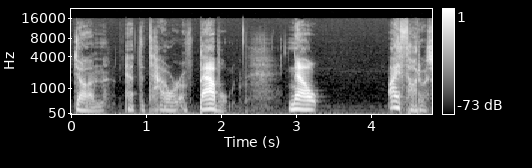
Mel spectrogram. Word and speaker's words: Babel: passage is the story of the Tower of Babel or Babel however you want to pronounce it I usually use Babel but what jumped out to me this year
